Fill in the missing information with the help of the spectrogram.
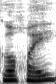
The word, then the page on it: goqwei: Mi'gmaq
